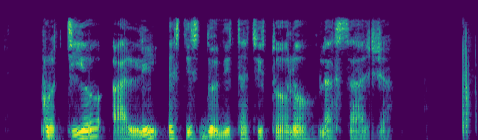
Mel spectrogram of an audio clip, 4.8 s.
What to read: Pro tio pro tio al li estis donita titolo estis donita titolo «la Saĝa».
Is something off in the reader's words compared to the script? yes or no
yes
